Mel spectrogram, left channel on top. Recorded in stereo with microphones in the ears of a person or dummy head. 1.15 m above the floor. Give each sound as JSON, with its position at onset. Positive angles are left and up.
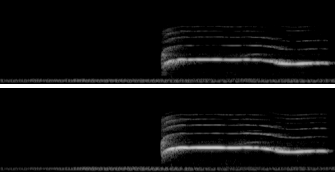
{"t": 1.6, "sound": "a scream", "side_deg": -45, "distance_m": 0.8}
